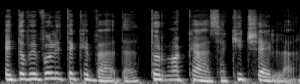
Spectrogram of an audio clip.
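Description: A woman's voice: mid-range voice, lively intonation, normal speed, a little mellow. A woman reading as a desperate young woman. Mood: despairing.

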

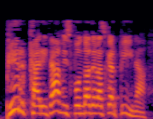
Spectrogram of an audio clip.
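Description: A woman's voice: on the high side, very animated, normal speed, a bit bright, pitched above the performer's own voice. A woman doing a pompous officious neighbor man. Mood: defensive. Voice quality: stiff, blustering. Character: pompous middle-aged male neighbor, officious.

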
